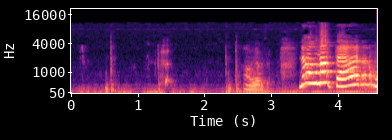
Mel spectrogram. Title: damn hiccups.wmv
